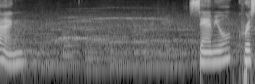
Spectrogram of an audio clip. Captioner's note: audience cheers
